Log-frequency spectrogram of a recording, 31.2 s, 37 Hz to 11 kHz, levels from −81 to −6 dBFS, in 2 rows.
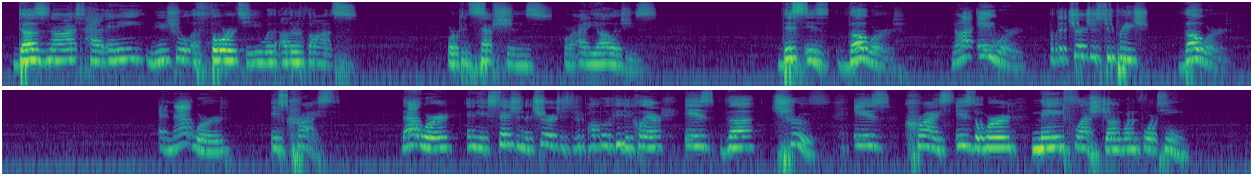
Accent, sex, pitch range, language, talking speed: American, male, 145-225 Hz, English, 110 wpm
